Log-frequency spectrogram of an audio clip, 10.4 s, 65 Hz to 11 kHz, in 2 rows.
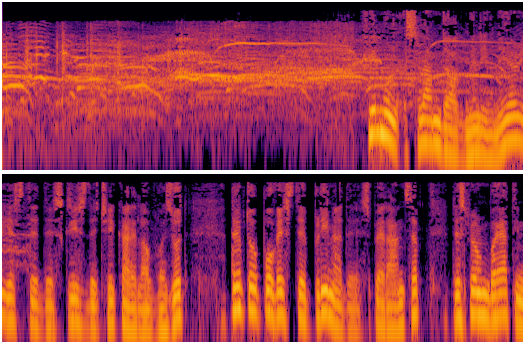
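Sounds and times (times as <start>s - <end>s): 
large crowd in Mumbai India cheering and shouting at news of a film winning: 0.0s - 5.6s
speech: 3.6s - 10.4s.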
